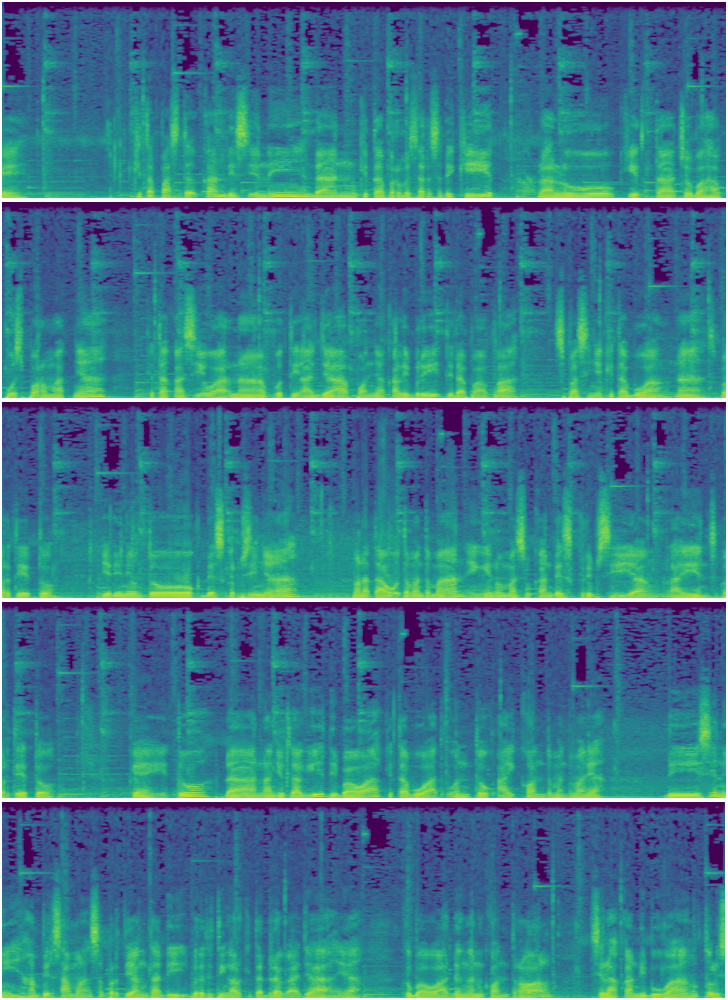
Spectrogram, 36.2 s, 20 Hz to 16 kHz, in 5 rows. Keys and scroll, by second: 2.4 ctrl+v, 4.0 ctrl+v, 15.6 Delete, 17.0 BackSpace, 17.2 BackSpace, 18.3 ,.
